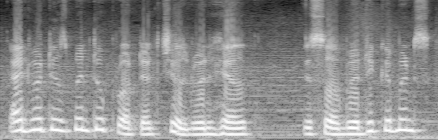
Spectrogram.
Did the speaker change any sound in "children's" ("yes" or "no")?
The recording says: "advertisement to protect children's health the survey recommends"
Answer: yes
